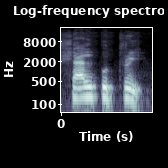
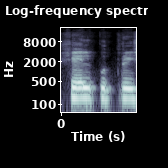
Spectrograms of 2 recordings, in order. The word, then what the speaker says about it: शैलपुत्री: गोटेस शैली शैल शैलपुत्री शैलपुत्री शैलपुत्री कुछ इस तरीके से आप इसको प्रोनाउंस एक तरीके से कर सकते हो इज द फर्स्ट फॉर्म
